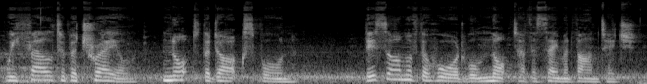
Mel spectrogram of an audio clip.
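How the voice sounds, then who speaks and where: Casting: protective, plain-spoken soldier wife, deep for a woman, video game drama, clear background noise. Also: lively intonation, unhurried. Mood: resolute. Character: steadfast female warrior, protective wife, blunt and practical. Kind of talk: fantasy video game dialogue. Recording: clear battlefield ambience behind game dialogue.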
